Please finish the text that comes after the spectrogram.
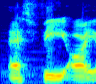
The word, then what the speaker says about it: svirfneblin: Oh, fuck, they have a name, which is I think like Savasta fucking Surf Nebulin. Jesus Christ. Okay, bless you. It's pronounced like it's SVIRFNEBLIN.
